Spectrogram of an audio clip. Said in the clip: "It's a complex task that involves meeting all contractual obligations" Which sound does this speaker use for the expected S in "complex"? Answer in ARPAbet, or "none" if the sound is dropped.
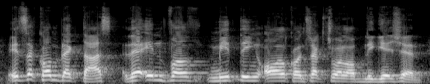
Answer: none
